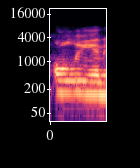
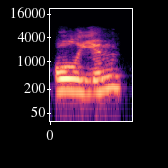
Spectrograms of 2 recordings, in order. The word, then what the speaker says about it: Olean: got into the uh Olean area and I had I have to stress the pronunciation of Olean not Olean I almost got jumped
